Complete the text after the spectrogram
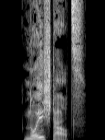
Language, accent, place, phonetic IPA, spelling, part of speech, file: German, Germany, Berlin, [ˈnɔɪ̯ˌʃtaʁt͡s], Neustarts, noun, De-Neustarts.ogg
- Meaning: plural of Neustart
